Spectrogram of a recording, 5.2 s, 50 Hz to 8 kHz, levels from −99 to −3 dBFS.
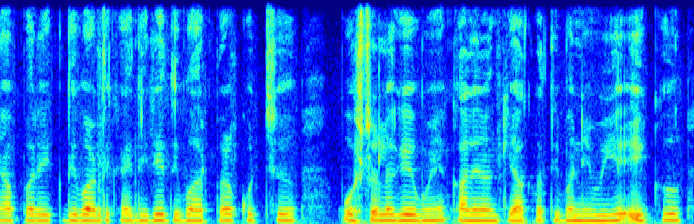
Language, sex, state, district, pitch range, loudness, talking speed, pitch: Hindi, male, Uttarakhand, Tehri Garhwal, 195-210 Hz, -32 LUFS, 265 wpm, 200 Hz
